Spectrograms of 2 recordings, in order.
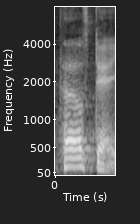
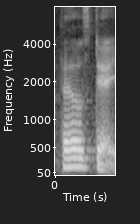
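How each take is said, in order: Both takes have the same delivery.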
